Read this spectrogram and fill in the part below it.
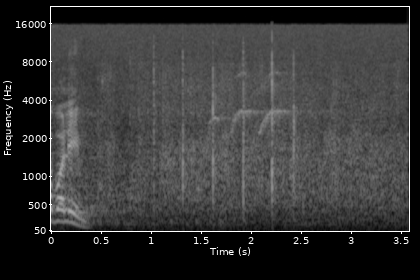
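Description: A man claps his hands a few times.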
